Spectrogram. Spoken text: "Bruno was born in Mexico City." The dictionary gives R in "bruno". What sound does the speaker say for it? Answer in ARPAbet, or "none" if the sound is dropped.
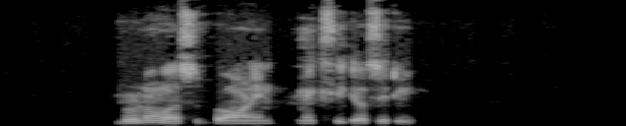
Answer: R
